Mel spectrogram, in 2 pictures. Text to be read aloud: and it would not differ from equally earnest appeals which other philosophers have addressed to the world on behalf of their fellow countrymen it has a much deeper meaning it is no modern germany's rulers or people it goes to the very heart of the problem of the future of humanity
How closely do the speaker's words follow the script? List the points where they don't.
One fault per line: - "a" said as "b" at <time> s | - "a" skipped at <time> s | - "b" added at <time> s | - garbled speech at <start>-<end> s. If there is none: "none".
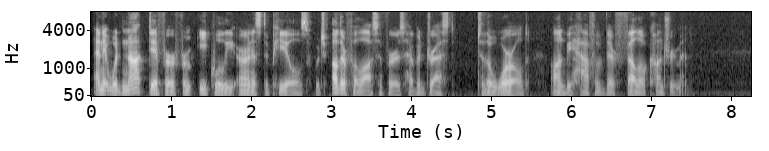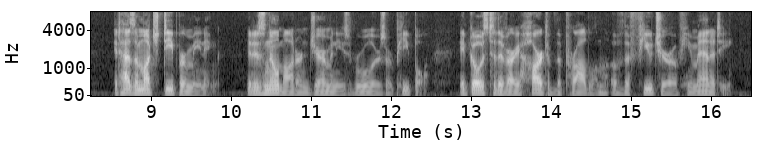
none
